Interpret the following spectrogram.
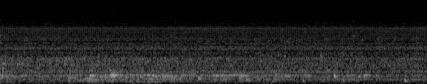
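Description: Faint steady underwater drone with a wavering low hum, heard through a dive camera's housing. It is much quieter than a diver's bubbling exhalation.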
